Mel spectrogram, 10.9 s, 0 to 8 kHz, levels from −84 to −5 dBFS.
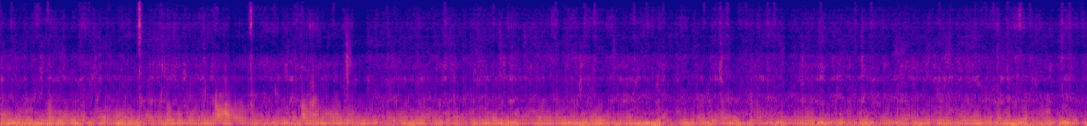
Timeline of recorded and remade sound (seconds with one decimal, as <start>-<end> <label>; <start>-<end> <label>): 0.0-10.9 remade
